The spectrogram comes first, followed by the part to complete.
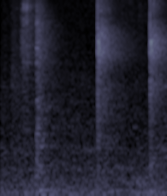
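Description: Chalk striking a chalkboard while writing: three short, sharp taps, roughly two-thirds of a second apart, the last two the loudest.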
